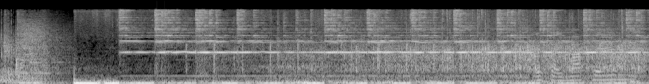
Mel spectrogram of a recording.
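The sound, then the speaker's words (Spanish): A loud electric bell rings continuously for several seconds at a stock exchange, rung by the former president of Bankia to open the bank's stock market listing. After a brief noisy start, its steady metallic clang sits over a busy background of crowd murmur and voices. “Esta imagen, este sonido, la imagen de Rato tocando la campana en la bolsa”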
